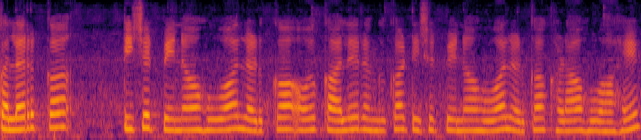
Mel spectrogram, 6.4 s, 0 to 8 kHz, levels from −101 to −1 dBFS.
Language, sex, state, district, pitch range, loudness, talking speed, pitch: Hindi, female, Uttar Pradesh, Jalaun, 225-250 Hz, -29 LUFS, 160 wpm, 235 Hz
